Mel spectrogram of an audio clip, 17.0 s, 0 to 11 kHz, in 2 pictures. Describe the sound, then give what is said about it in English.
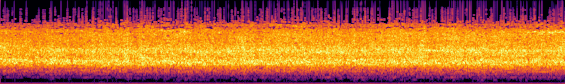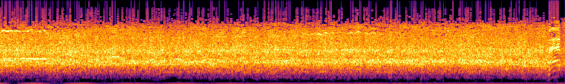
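A football stadium crowd roars and cheers after Snell's New York touchdown from 4.5 yards out, ending an 80-yard drive, a loud, steady wall of massed voices that holds for the whole stretch without letting up. “Touchdown, New York. And listen to this crowd.”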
